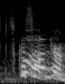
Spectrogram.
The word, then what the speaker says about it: Schisandra: Schisandra berry. I actually did look all of these up for pronunciation earlier today, but they're a little tricky.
